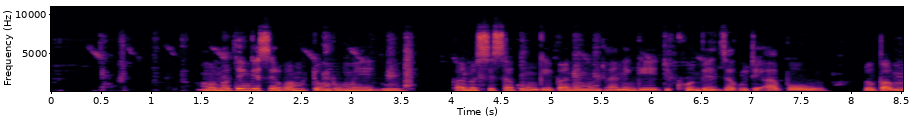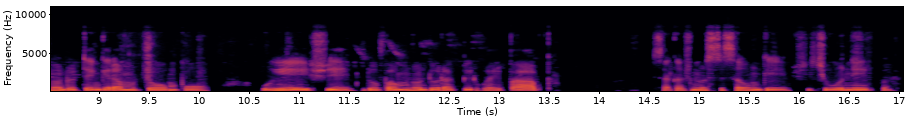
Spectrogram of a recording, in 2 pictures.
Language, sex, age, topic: Ndau, female, 18-24, health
